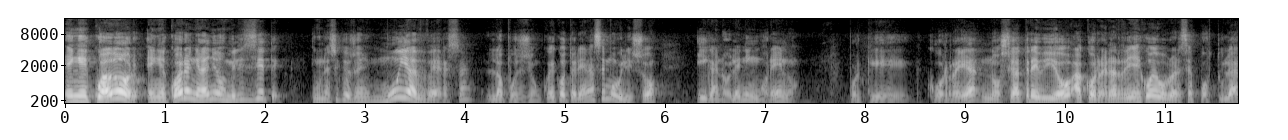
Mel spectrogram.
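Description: A man at a high pitch and moderate pace, with very wide pitch swings and big swings in loudness over a quiet background. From Venezuela. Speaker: historian and professor; professor. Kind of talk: political interview. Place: studio. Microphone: lapel.

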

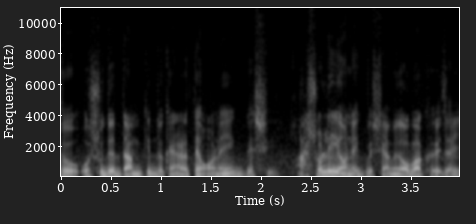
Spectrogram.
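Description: A man speaks with vocal fry in a dry, close sound with no echo. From Bangladesh. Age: 40s. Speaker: YouTuber vlogger. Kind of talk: vlog monologue. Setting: outdoors in snow.

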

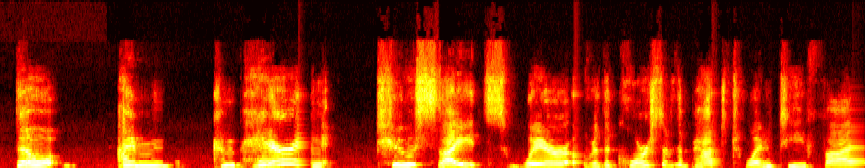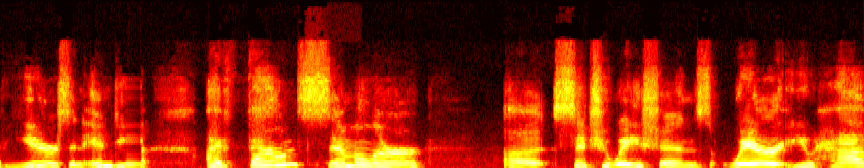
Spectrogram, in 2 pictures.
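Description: A woman speaks in a high voice with an American accent, very slowly. Her pitch swings very widely against a quiet background. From US West Coast, California. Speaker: art historian; guest lecturer. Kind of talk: lecture. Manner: hesitant, many fillers. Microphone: video call.

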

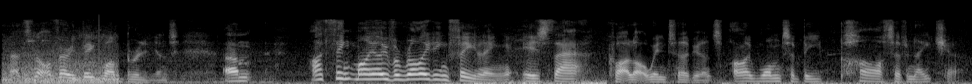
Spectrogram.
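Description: Over noticeable background noise, a man speaks at a fairly high pitch and moderate pace with very wide pitch swings, the sound dry with no echo. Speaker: TV presenter. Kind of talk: travel show presenting. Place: open country. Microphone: lapel.

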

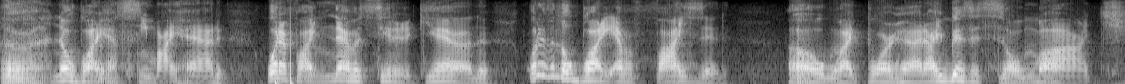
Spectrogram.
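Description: A man with a fairly high voice. He talks at a fairly slow pace. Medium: fan dub. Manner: polite, then mournful, then furious.

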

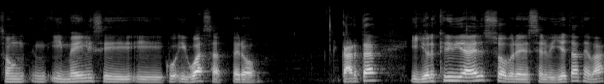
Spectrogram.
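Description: A man talks at a moderate pace. His pitch varies in an ordinary way against a quiet background. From Spain. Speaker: art youtuber and painter; art youtuber. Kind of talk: casual interview chat. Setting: guest's home. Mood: animated, warm. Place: home room. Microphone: lapel.

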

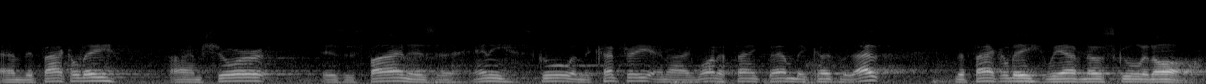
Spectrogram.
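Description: A man at a very slow pace, relaxed in tone, with ordinary pitch variation and light background noise. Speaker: president of board of trustees; speaker. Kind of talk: casual, self-deprecating speech; formal ceremonial speech. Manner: relaxed, folksy, hesitant with fillers. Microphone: old recording.

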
